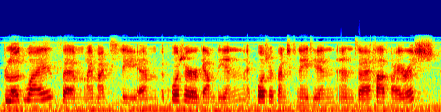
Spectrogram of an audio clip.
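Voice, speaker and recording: A woman in her late twenties answering interview questions thoughtfully, pausing with fillers. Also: deep voice, fairly even intonation, sharp tone. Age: 20s. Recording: muffled lo-fi, light noise.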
